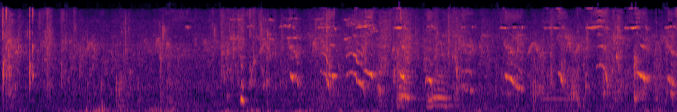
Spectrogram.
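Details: Several seven-week-old Australian Shepherd puppies whine and yip in short, thin, high squeaks scattered over a rustling, noisy background.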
